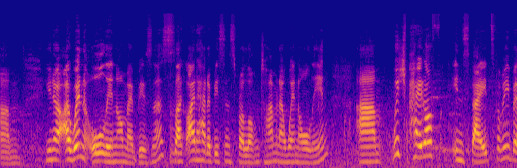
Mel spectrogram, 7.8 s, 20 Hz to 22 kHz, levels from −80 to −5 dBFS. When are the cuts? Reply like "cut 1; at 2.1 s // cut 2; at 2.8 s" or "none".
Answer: none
